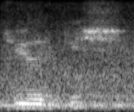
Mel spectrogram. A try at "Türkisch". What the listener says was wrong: Ja, also U mit Umlaut. Türkisch. Nicht Turkisch. Türkisch.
